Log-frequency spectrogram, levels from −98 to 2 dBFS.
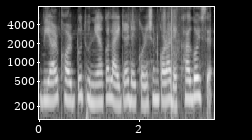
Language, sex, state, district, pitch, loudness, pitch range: Assamese, female, Assam, Kamrup Metropolitan, 245 Hz, -16 LUFS, 230-260 Hz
